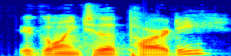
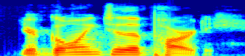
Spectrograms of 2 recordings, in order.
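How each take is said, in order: First: It is said with a rising questioning tune. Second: It is said flatly with a falling tune. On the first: It asks whether this is true. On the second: It states a fact.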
